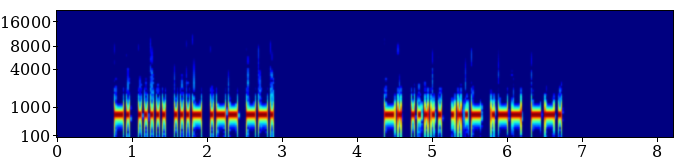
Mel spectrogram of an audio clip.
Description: Morse code, heard as a keyed tone, about 30 wpm, 700 Hz. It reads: N5VWG N5VWG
